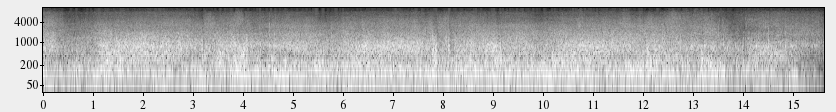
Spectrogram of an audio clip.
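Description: Wind rushes loudly past the skier.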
